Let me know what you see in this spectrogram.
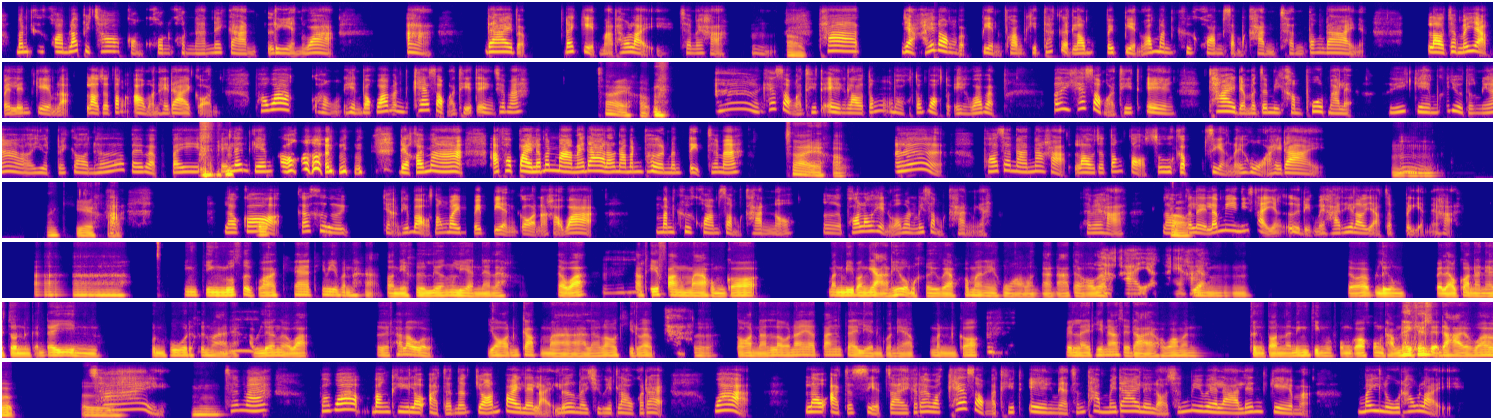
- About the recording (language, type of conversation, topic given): Thai, advice, ฉันจะหยุดทำพฤติกรรมเดิมที่ไม่ดีต่อฉันได้อย่างไร?
- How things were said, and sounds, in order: chuckle; put-on voice: "เฮ้ย เกมก็อยู่ตรงเนี้ย หยุดไปก่อนเถอะ ไปแบบไป ไปเล่นเกม"; chuckle; laughing while speaking: "ก่อน"; laugh; laughing while speaking: "กับ"; tsk; laughing while speaking: "ได้แค่เสียดาย"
